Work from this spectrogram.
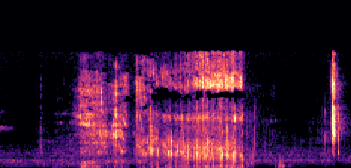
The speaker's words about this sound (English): I slurp a lot, guys, because I've actually been told by some listeners that they think it's funny. They laugh when they hear me slurping.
